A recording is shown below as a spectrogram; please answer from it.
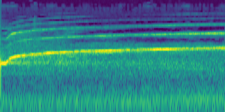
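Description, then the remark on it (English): An emergency vehicle siren outside a studio wails steadily, its tone sweeping upward and holding high over a low rumble of traffic, with no voices. “can hear uh, yeah, sirens coming from uh, outside of the uh, the studio here.”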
